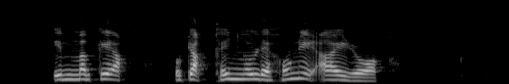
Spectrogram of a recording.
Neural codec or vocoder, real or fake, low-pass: none; real; 9.9 kHz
